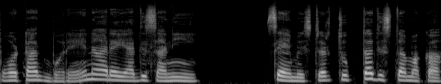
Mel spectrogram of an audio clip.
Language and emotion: Goan Konkani, fearful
